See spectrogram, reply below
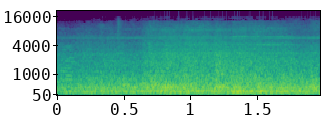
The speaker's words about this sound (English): About a month later, I was on the subway and PATH trains on my way to see her.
